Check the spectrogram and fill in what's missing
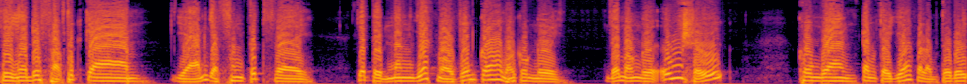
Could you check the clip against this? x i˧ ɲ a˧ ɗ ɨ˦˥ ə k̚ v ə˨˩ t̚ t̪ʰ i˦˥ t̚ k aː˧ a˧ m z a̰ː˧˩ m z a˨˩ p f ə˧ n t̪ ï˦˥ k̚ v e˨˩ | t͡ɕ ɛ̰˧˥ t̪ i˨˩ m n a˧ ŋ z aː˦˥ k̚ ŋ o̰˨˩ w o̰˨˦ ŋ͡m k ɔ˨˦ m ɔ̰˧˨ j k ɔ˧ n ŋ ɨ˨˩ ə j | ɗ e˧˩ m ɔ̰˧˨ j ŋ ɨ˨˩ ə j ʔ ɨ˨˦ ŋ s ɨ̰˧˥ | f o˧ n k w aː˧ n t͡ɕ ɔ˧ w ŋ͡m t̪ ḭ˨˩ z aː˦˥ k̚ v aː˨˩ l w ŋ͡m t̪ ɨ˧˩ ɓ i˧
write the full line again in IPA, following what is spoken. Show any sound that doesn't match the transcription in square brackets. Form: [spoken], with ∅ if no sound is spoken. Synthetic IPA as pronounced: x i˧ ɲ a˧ ɗ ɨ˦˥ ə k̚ [f] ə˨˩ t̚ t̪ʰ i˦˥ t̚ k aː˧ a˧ m z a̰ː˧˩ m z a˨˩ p f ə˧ n t̪ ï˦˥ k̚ v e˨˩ | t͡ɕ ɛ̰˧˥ t̪ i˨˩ m n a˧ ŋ z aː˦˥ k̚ ŋ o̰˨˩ [v] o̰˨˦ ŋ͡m k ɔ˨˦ m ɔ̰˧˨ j k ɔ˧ n ŋ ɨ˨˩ ə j | ɗ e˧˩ m ɔ̰˧˨ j ŋ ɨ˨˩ ə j ʔ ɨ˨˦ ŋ s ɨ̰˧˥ | [x] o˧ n k w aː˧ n t͡ɕ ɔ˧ w ŋ͡m t̪ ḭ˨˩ z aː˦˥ k̚ v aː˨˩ l w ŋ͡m t̪ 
